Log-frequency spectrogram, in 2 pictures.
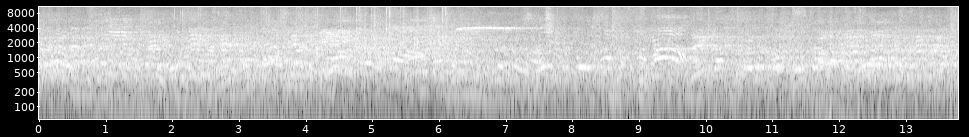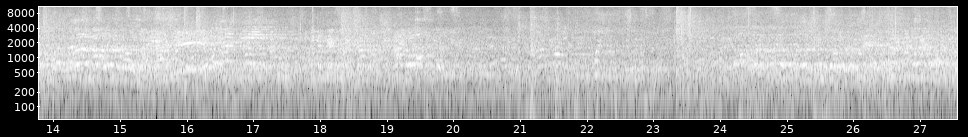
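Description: A crowd of people chatters throughout a large echoing hall.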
